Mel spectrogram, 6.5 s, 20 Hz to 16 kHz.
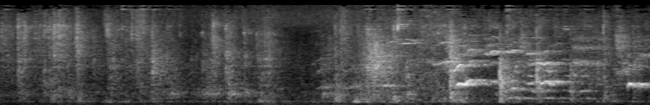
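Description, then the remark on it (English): A dog standing on its hind legs paws and scratches at a glass front door as its owner, an astronaut returning home after 328 days on the International Space Station, comes up the walk, making repeated rattling thumps that grow busier, with a few high excited whines and muffled voices in the background. “As mom comes up the walk, her dog stands on its hind legs, wags its tail furiously, and paws at the glass front door.”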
